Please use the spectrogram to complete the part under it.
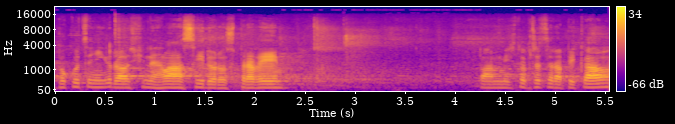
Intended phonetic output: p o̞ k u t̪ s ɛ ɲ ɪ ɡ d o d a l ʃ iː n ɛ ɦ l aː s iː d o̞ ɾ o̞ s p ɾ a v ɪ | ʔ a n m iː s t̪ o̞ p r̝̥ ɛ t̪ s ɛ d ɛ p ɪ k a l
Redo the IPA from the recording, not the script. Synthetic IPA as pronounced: p o̞ k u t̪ s ɛ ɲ ɪ ɡ d o d a l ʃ iː n ɛ ɦ l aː s iː d o̞ ɾ o̞ s p ɾ a v ɪ | p a n m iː s t̪ o̞ p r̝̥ ɛ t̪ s ɛ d a p ɪ k a l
